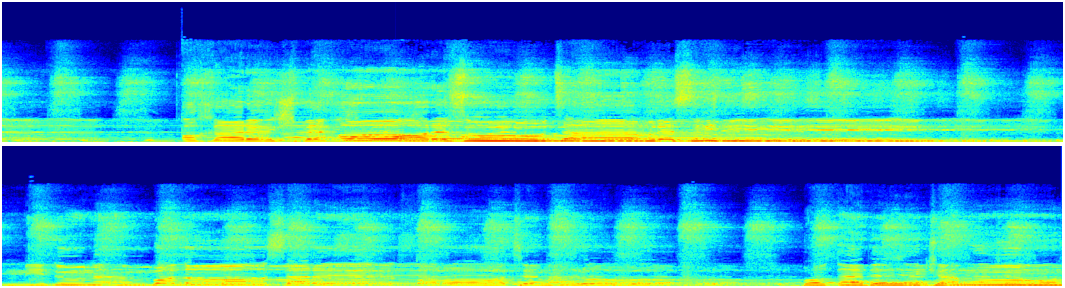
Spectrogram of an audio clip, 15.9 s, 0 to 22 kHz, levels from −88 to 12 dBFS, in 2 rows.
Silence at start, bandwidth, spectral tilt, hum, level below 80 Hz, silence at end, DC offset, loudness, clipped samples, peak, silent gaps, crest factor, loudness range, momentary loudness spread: 0 s; 15.5 kHz; -3.5 dB/octave; none; -52 dBFS; 0 s; under 0.1%; -15 LUFS; under 0.1%; 0 dBFS; none; 16 dB; 9 LU; 16 LU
